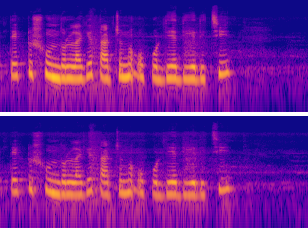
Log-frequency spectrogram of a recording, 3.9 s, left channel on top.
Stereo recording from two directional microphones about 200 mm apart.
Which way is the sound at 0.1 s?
40° left (ahead or behind).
